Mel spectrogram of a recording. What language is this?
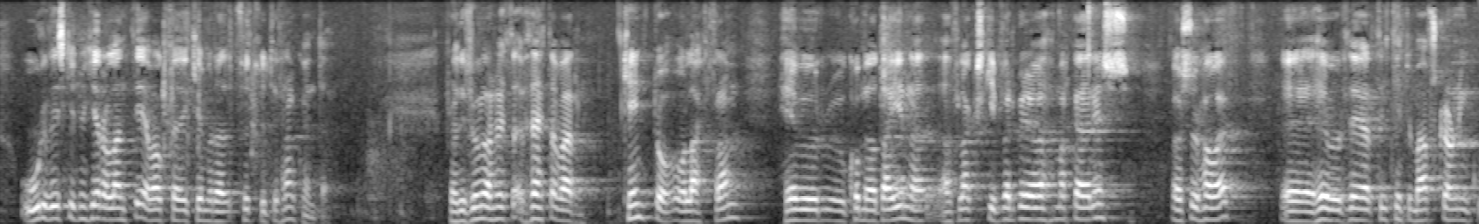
Icelandic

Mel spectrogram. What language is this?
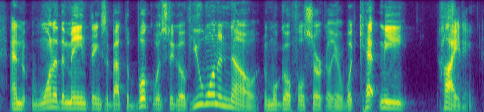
English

